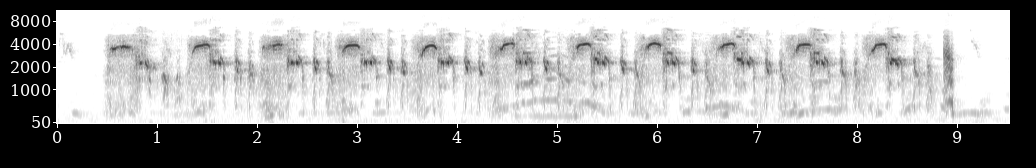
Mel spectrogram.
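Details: Grey francolin in natural habitat in Pakistan: a long rhythmic run of about eleven loud phrases, each a high rising whistle followed by a harsher lower note, repeated steadily almost every 0.7 seconds for eight seconds.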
